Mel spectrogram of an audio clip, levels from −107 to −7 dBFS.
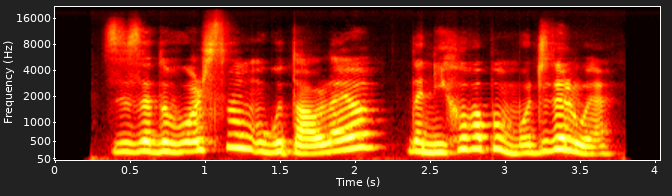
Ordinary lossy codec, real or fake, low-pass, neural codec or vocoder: none; fake; 19.8 kHz; autoencoder, 48 kHz, 128 numbers a frame, DAC-VAE, trained on Japanese speech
